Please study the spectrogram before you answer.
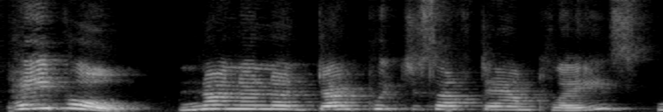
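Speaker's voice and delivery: protest: no, no, no; high pleading protest. Real, not acted. Scolding friend for self-deprecation.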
